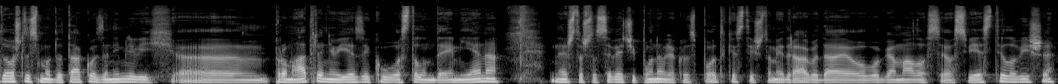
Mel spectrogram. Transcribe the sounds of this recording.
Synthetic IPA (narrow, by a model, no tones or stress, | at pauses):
d̪o̞ʃlismo̞d̪ot̪akozanimʎiʋix | pɾo̞maːt̪ɾaɲaujezikuːo̞st̪alˠo̞md̪ajemjenane̞ʃt̪o̞ʃt̪o̞seʋe̞t͡ɕipo̞naʋʎakɾo̞zpo̞̰t̪kest̪iʃt̪o̞mijed̪ɾa̰ːɡo̞d̪ajeo̞ʋo̞ɡamalˠo̞seo̞sʋjeːst̪ilˠo̞ʋiʃe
